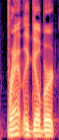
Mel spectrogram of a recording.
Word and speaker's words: Brantley Gilbert: So this is Brantley Gilbert and Carly Pierce.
